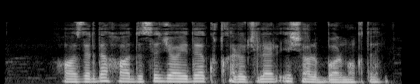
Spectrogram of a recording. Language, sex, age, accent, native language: Uzbek, male, 18-24, Toshkent shahri, Uzbek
